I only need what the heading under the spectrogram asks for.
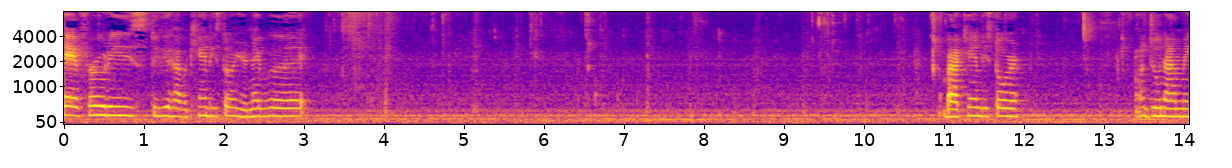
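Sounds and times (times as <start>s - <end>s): steady low hum: 0.0s - 14.0s
person chewing food: 3.2s - 11.0s, 12.0s - 13.4s.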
